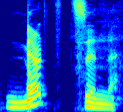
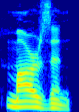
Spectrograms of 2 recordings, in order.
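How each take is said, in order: First: The first vowel sounds like 'eh'. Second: The first vowel sounds like 'ah'. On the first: The speaker calls it right. "the proper pronunciation is Mertzen" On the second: The speaker calls it wrong. "not Marzen"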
